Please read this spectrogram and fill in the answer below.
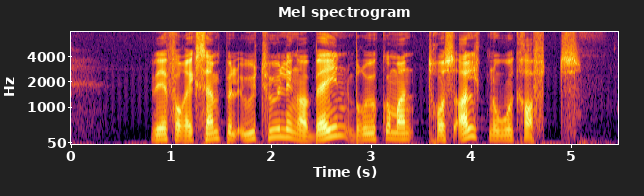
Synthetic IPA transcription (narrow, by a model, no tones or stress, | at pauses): ʋeːfɔʁɛksɛmpəlʔʉːt̪ʰʉːlɪŋɑːʋbeɪnbʁʉːkəmɑnt̪ʰʁɔsɑ̰lt̪nuːəkʰʁɑ̰ft̪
